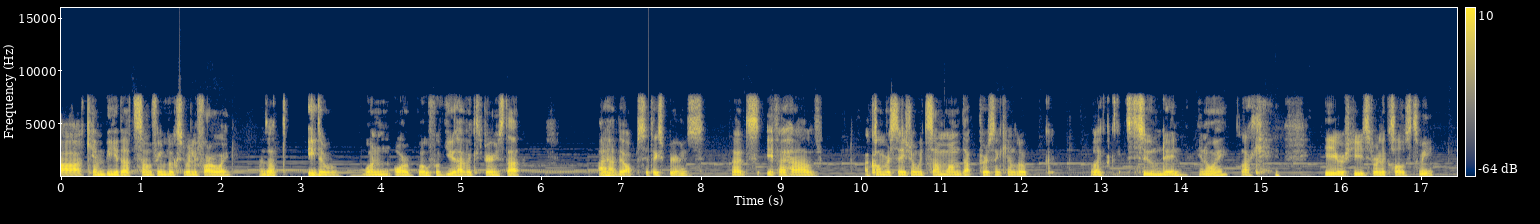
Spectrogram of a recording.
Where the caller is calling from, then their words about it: Sweden; I'm from Sweden.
